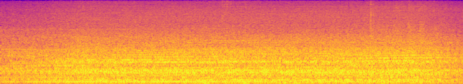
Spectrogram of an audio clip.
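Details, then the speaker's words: Tesla Model Y Performance AC compressor/heat pump, mic near the front where owner hears buzzing/grinding: steady low hum with even buzz, judged pretty normal; gets louder on first startup, sometimes felt in feet or steering wheel. Normal compressor buzz; a plugged radiator was suggested as possible cause. "So far, that sounds pretty pretty normal. It does get louder than this. Like, especially on first startup, it's it's the same noise just with more intensity."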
